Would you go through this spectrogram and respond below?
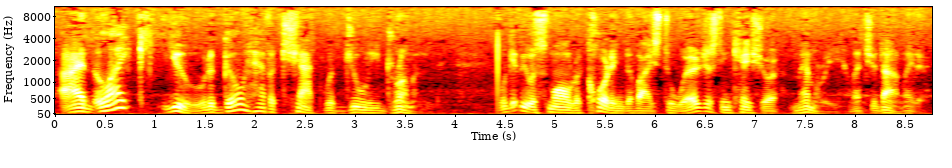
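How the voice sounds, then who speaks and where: An actor playing a cagey, drily amused federal agent in a radio drama, speaking with polite, evasive hesitations. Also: male voice, very deep voice, very animated, normal speed, darkish tone, slight background noise, heavily acted. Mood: cagey, businesslike. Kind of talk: 1980s radio drama acting.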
